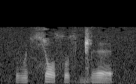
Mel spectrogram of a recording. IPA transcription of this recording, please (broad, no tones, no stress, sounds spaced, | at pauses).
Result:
β ə̃ ɬ ɕ ø sˤ u s ɡ͡ǁ ɛ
